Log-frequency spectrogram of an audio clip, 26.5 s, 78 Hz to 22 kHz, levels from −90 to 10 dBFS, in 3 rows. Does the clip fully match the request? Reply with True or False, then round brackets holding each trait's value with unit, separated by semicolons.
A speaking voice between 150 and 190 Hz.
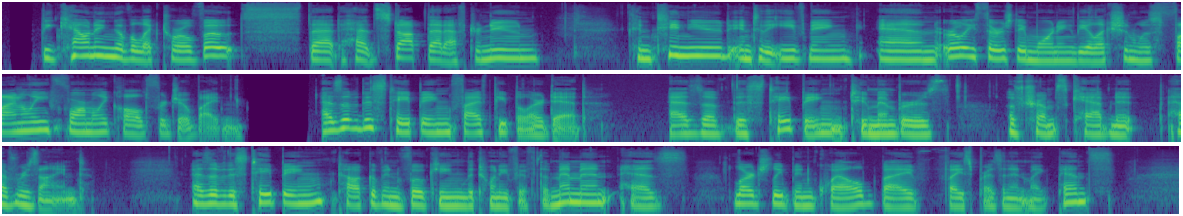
True (185 Hz)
